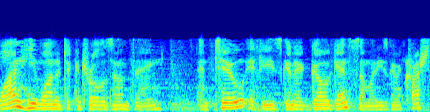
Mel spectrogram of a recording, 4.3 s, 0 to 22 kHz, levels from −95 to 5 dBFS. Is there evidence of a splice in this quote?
no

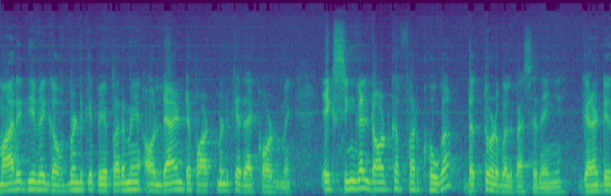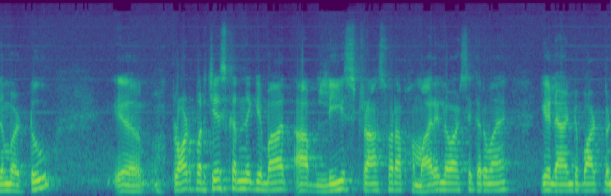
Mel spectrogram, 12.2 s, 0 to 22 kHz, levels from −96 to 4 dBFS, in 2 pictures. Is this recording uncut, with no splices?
yes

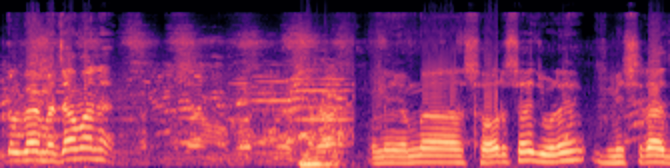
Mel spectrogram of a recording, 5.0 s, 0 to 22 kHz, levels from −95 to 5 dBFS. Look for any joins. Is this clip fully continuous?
no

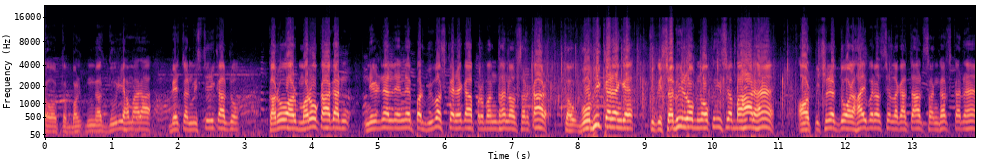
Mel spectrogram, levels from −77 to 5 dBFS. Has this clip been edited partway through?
yes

